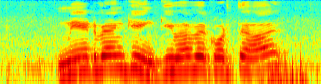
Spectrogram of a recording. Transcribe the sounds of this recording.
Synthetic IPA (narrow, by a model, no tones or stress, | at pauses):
neːʈbɛ̃ŋk̬ɪ̃ŋkibʱabekoɽt̪eɦɔe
